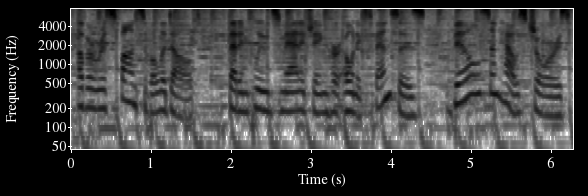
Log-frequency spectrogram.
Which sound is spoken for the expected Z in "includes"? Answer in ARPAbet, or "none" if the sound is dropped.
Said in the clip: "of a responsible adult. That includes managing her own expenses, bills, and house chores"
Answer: Z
